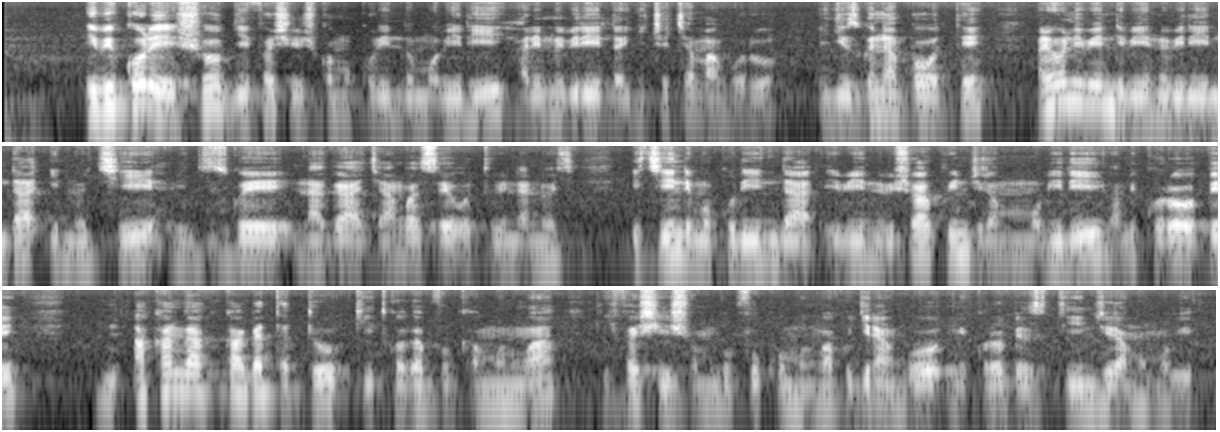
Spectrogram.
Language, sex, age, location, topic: Kinyarwanda, male, 36-49, Nyagatare, education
